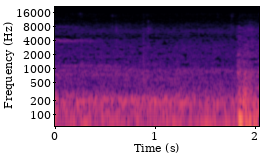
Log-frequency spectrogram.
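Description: Steady low outdoor rumble, with one dull thump near the end.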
